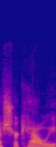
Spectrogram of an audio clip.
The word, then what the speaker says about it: Cherkaoui: Shawi, I think. Hold on. I got the pronunciation uh laid out for me and now I can't remember. Yeah, Shawi.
